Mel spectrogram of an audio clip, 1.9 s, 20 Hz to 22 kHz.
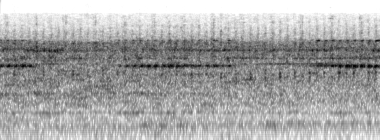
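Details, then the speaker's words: VW Gol/Voyage G6 at idle: a thin, high cricket-like chirp rides steadily over a quiet engine. It comes from a vibrating air-conditioning hose and stops when the hose is held, not the belt (already replaced), spark plugs or the 6-month-old compressor. "Aí, barulhinho de grilo, tá ouvindo?"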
